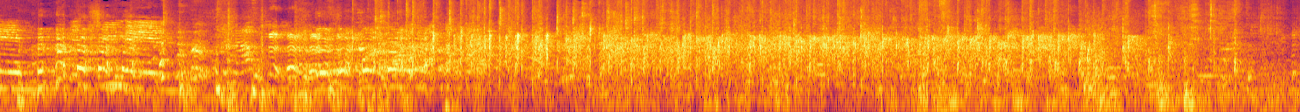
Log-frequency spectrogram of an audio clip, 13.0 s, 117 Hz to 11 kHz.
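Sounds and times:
audience applauding: 0:03.5 - 0:12.1.

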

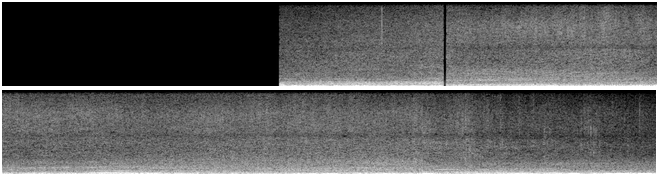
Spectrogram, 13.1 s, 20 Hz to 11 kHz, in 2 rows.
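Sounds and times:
street traffic rumble: 0:02.8 - 0:13.0.

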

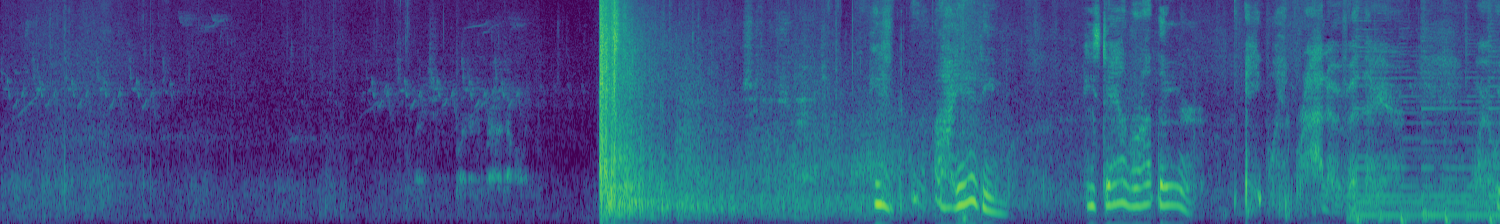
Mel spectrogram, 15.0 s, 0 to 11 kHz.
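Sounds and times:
faint bird calls: 0:00.0 - 0:06.0
loud echoing gunshot: 0:06.0 - 0:09.2.

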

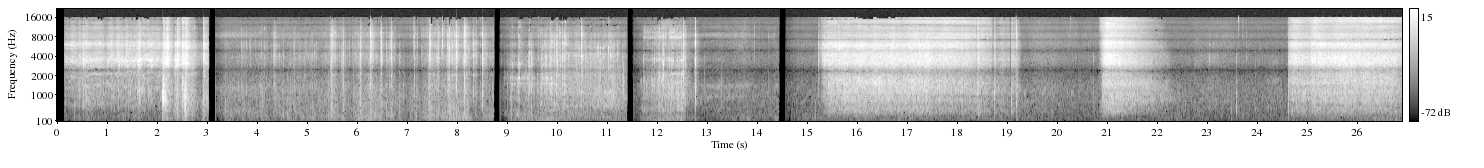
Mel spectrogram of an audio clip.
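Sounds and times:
toy trains rattling on track: 0:00.2 - 0:02.8, 0:03.7 - 0:12.8
quick clicks and clacks: 0:04.1 - 0:08.8
steady hissing noise: 0:15.2 - 0:26.9.

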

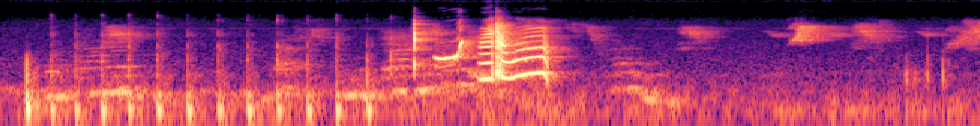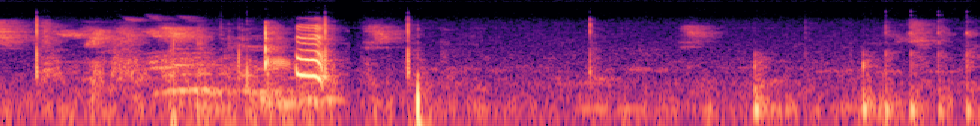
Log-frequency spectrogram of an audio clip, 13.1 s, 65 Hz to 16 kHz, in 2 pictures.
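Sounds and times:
beak tapping on hard plastic: 0:00.1 - 0:02.9, 0:11.5 - 0:13.0.

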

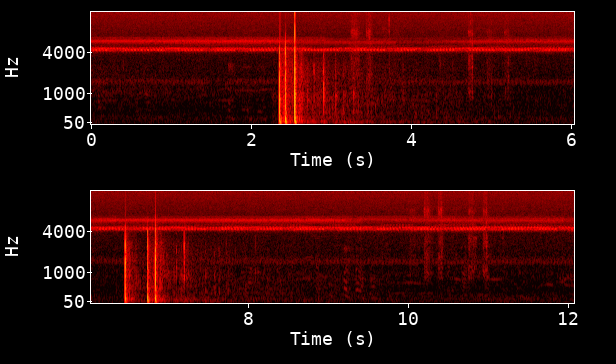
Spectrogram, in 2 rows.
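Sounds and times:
insects chirring: 0:00.0 - 0:12.0
firework shells booming: 0:02.4 - 0:04.2, 0:06.5 - 0:07.8.

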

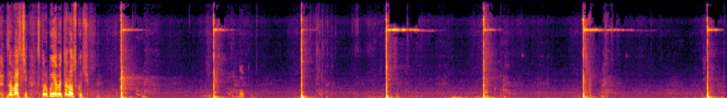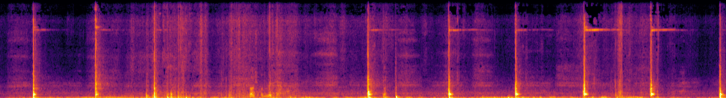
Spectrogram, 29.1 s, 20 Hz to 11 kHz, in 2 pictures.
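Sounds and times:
high metallic ring: 0:07.7 - 0:08.8.

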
